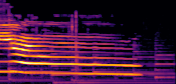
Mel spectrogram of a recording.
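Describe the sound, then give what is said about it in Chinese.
A cat named Sotte (索特) gives one loud, long drawn-out meow lasting about two seconds, its pitch sliding slowly downward before cutting off, with no voices around it. “索特大声的叫着，希望能够引起巴克的注意。”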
